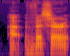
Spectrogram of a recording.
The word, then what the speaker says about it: Visser: WooCommerce it's made by you might pronounce that Visser labs in the United States this actually based in Australia where I come from you pronounce that Fisher labs and the plug-in has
